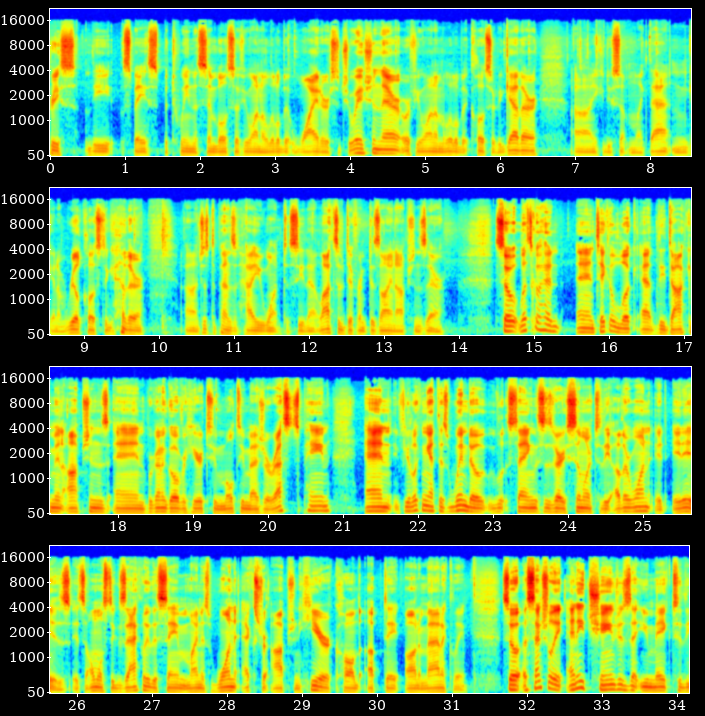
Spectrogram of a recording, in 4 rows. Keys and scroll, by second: 0.4 2, 6.7-7.8 typing, 10.6 super+z, 11.0 super+z, 15.9 alt+super+a.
